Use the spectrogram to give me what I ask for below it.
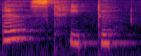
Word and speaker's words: inscrite: لكن بالنسبة لهذا الفعل يتغير النطق. إذن بالنسبة للمذكر نقول inscrit، بالنسبة للمؤنث inscrite.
